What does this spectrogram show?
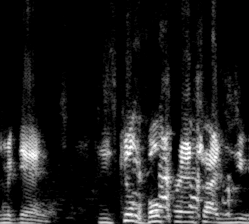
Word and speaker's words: McDaniels: No, it's not Josh McDaniel. Got to say his name right. Josh, I kill franchises McDaniels.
